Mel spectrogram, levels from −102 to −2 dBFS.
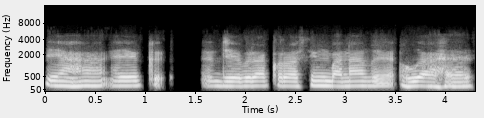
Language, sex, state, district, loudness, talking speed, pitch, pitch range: Hindi, male, Bihar, East Champaran, -15 LUFS, 110 wpm, 160 Hz, 155-165 Hz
